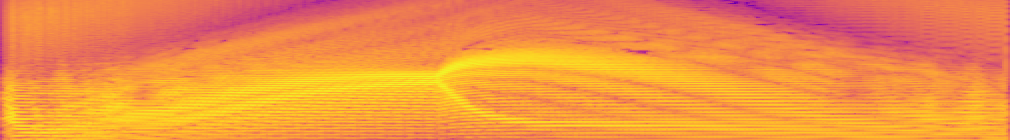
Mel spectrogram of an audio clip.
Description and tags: Thick low dropping filter sweep with periodic cutoff modulation from a Clavia Nord Modular synth.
